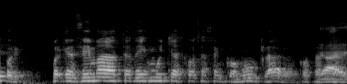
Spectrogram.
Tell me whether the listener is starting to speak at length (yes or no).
yes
